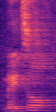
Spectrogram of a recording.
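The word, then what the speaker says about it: Maetel: I can never know how to pronounce this name. Maitel, thank you.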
